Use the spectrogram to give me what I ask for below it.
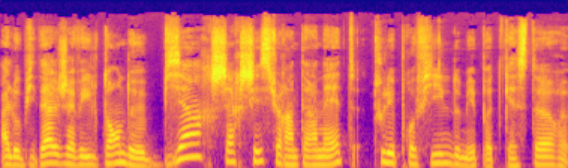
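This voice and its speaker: In a very clean recording with a silent background, a woman speaks at a fairly slow pace with an animated tone. Her intonation is lively, and the sound is dry and close with no echo. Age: 30s. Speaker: podcaster. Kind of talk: personal storytelling.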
